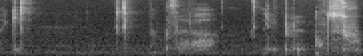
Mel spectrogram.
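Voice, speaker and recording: An ASMR creator speaking in a breathy, unvoiced whisper, casually muttering and thinking aloud through a hands-on build. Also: takes it slowly.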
